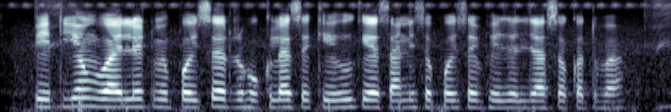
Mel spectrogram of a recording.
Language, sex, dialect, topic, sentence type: Bhojpuri, female, Northern, banking, statement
